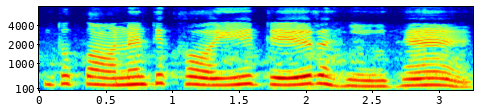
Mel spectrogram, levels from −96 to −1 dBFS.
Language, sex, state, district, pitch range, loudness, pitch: Hindi, female, Madhya Pradesh, Katni, 230-270 Hz, -13 LUFS, 250 Hz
